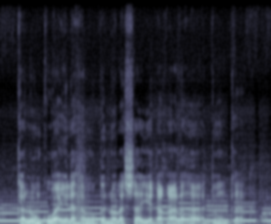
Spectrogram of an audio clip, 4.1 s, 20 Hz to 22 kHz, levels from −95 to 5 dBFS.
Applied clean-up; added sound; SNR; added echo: none; Wind instrument, woodwind instrument; 5 dB; none.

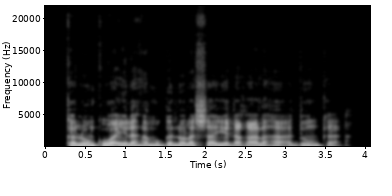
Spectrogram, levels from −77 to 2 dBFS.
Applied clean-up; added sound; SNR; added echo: neural mask model Resemble Enhance denoiser.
